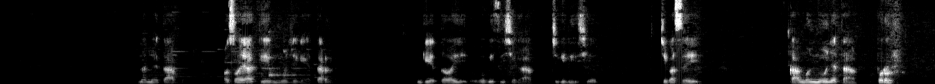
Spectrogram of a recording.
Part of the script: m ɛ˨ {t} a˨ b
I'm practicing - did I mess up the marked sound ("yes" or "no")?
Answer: no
